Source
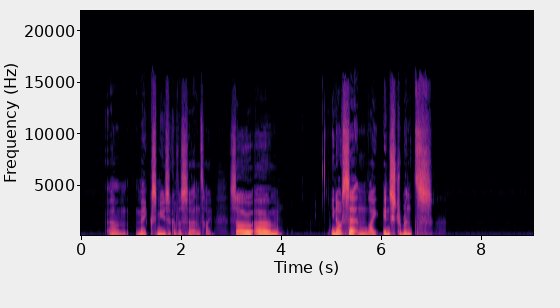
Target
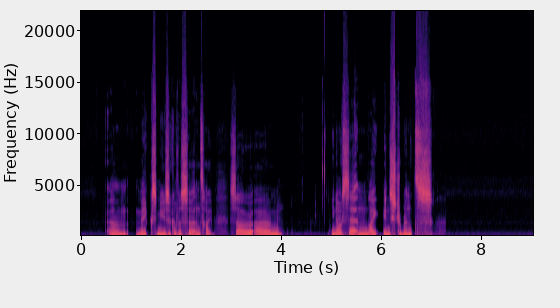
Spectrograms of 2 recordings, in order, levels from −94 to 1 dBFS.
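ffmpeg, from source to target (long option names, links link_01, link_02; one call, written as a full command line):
ffmpeg -i in.wav -af "areverse,acompressor=threshold=-38dB:ratio=8,areverse,asoftclip=type=tanh:threshold=-35.5dB,volume=5dB" out.wav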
